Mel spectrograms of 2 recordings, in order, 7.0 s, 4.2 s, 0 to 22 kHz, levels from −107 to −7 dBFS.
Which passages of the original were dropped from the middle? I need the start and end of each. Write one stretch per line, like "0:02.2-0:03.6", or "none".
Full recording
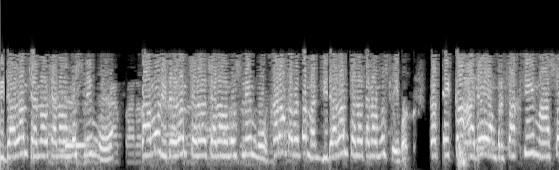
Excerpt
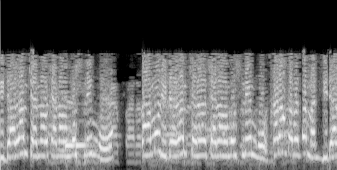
none

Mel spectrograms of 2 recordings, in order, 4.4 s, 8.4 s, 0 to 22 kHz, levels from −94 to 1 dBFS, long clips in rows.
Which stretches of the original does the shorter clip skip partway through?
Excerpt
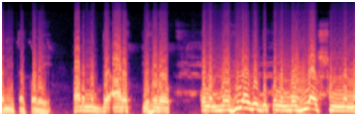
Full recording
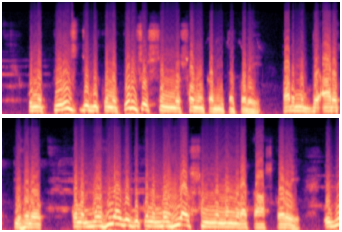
none

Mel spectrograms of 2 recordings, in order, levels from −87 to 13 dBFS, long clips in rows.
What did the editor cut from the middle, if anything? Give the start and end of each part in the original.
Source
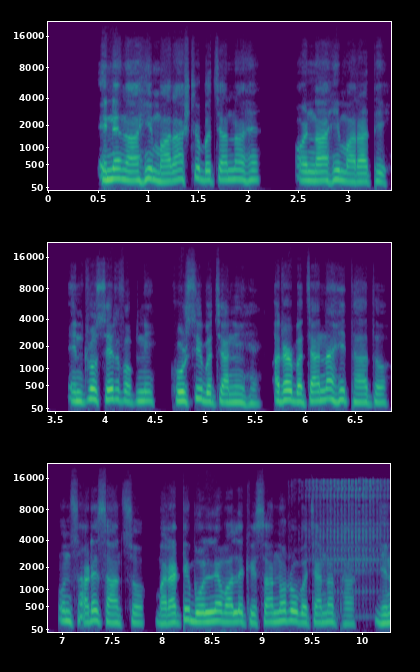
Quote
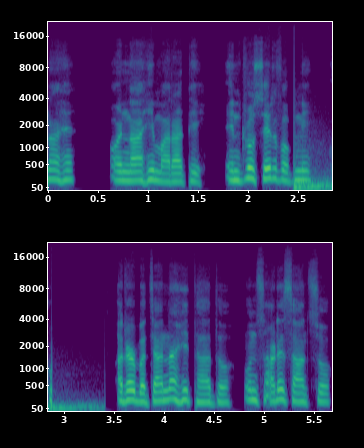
0:04.7-0:05.0

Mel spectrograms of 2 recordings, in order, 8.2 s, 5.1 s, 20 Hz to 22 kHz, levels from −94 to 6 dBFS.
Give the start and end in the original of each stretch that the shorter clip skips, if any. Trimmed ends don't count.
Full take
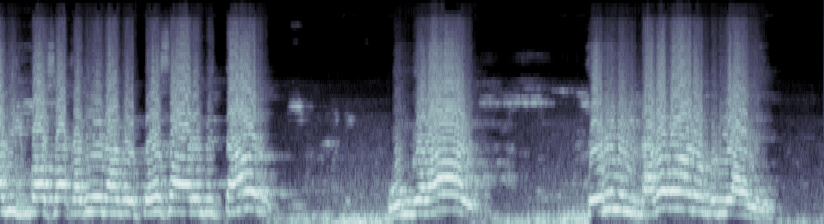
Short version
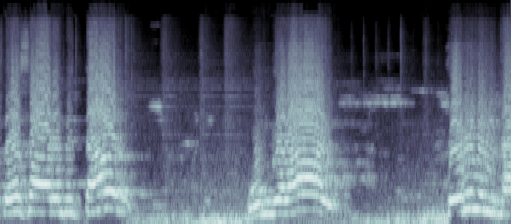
none

